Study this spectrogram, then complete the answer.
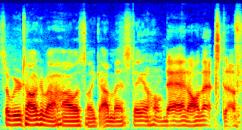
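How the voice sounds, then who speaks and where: Man's voice, very clean recording, silent background. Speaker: podcast co-host. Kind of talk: casual chat. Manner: animated, up and down; loud.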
